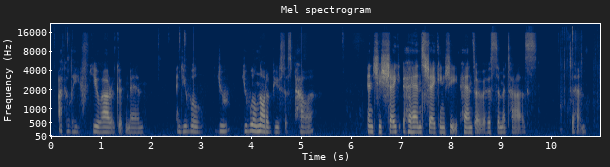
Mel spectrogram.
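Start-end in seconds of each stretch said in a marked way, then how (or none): 0.2-5.3 quiet, whispered delivery. A character steps forward and puts her trust in him, whispering. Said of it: "she just whispers".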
